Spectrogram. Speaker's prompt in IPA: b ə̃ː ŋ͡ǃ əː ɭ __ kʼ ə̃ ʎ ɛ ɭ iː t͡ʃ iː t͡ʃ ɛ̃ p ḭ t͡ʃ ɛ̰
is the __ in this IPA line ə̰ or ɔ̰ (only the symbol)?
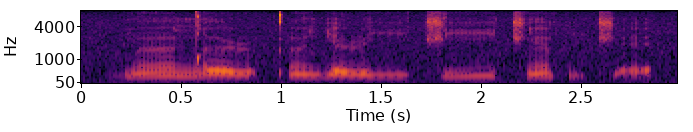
ə̰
